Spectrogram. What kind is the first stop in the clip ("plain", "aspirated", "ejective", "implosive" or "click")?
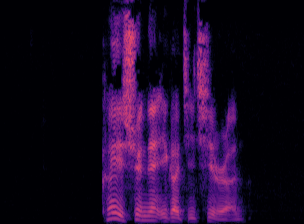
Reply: aspirated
